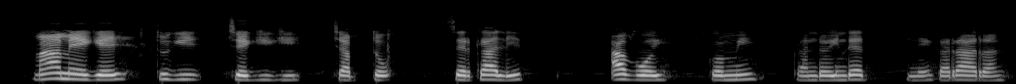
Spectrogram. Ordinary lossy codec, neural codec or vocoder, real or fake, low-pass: MP3, 64 kbps; none; real; 19.8 kHz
